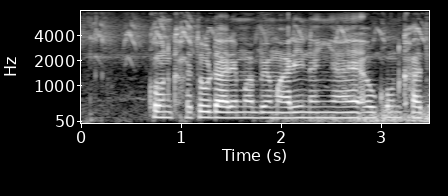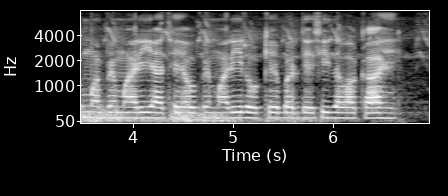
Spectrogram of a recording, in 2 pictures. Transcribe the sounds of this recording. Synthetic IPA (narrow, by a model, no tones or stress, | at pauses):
koːnkʰaːt̪ũɖaːɾeːmãːbeːmaːɾiːnəĩːaːɦeəʋkoːnkʰaːt̪ũːmãːbeːmaːɾiːaːt̪ʰeəʋbeːmaːɾiːɾoːkeːbəɾd̪eːsiːd̪əʋaːkaːɦeː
